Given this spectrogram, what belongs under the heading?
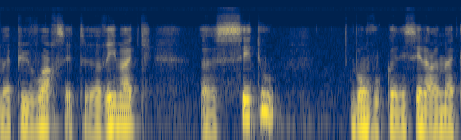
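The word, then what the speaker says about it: C_Two: Mais non, faut croire que ça s'écrit C et bah tout, bah, comme 2 en anglais.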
